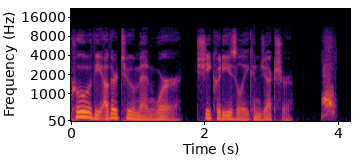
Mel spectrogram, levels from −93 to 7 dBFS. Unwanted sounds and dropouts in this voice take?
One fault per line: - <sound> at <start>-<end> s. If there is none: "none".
- bark at 3.7-4.0 s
